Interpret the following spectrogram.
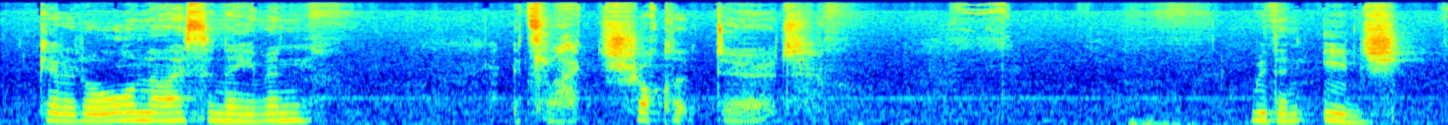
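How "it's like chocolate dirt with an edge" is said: quick New Zealand accent, briefly slipped in. Describing a cake layer while baking, kiwi accent. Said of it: "That was a Kiwi accent then".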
